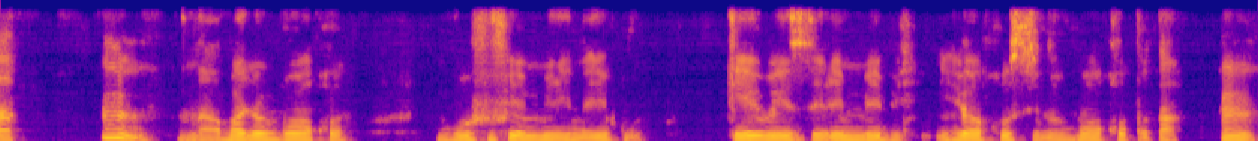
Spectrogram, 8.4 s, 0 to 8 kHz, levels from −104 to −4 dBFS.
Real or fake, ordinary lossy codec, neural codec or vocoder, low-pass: fake; none; vocoder, 22.05 kHz, 80 mel bands, HiFi-GAN; 7.2 kHz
